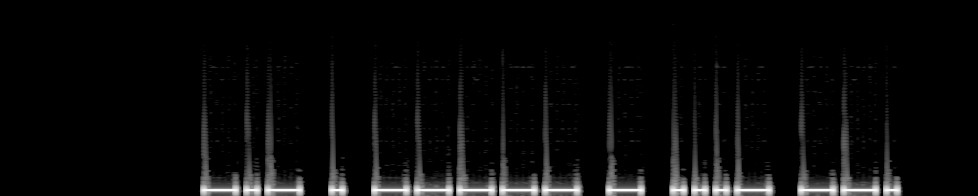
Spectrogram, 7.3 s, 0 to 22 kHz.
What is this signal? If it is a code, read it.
Morse code, heard as a keyed tone, about 18 wpm, 700 Hz. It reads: KE0TVG
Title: Speed Racing - USA 2x3 Call Signs 15wpm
